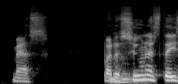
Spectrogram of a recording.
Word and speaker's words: Mads: my name which is the real way to say it is mess oh like no d sound at all mess yeah all right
